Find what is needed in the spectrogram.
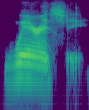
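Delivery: ordinary talk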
